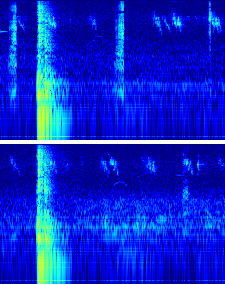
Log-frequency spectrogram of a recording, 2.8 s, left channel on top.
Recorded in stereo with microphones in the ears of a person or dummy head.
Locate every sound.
0.5 s a thud: 50° right (ahead or behind), 1.6 m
